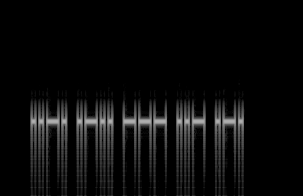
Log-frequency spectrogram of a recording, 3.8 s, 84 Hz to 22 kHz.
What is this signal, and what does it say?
Morse code, heard as a keyed tone, about 25 wpm, 700 Hz. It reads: FLOUR
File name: 5 Letter Words - First 3 Letters Given - 25wpm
